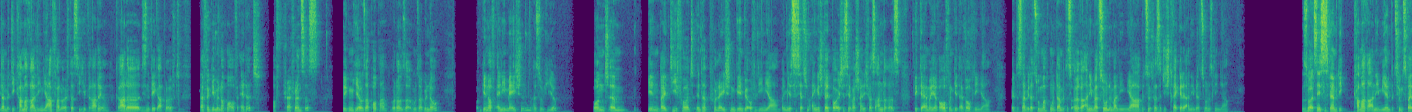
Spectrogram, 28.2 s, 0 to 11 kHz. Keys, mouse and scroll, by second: 4.2-7.3 drag.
